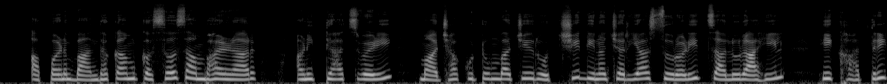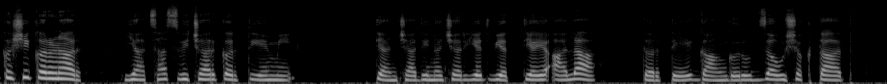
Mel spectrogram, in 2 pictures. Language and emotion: Marathi, fearful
